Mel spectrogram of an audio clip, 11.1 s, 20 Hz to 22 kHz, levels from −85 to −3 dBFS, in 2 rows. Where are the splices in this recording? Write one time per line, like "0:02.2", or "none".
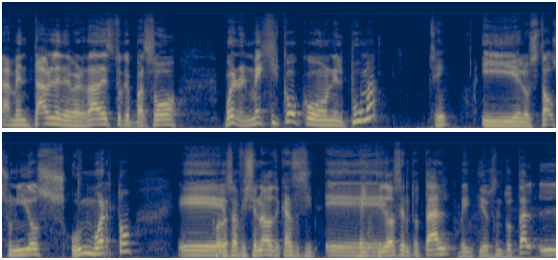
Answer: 0:08.7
